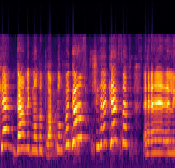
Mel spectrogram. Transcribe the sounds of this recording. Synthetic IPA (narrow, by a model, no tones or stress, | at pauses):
kɛnɡamliknot̪atʁak̚toʁveɡamʃejɛkɛsef | li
